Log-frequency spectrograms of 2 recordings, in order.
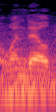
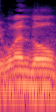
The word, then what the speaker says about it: Wendell: the local uh uh wendale uh police when I first started coming down I used to say Wendell but they get you know the locals say no it's wendale so Wendell wendale you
